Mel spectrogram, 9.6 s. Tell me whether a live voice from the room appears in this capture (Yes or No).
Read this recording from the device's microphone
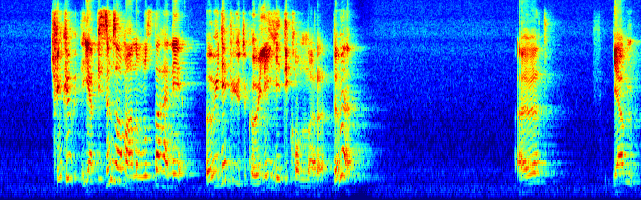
No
